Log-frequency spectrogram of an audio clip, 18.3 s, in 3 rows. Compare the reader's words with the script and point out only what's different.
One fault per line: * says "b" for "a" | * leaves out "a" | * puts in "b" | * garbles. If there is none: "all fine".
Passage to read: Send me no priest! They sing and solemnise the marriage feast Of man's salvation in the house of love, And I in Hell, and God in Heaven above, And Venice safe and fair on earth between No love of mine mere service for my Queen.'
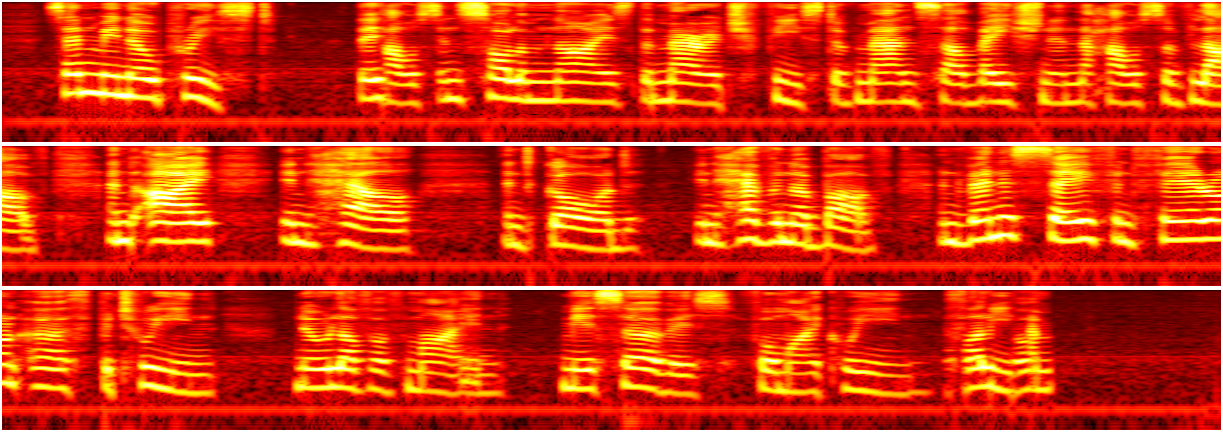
* says "house" for "sing"
* garbles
